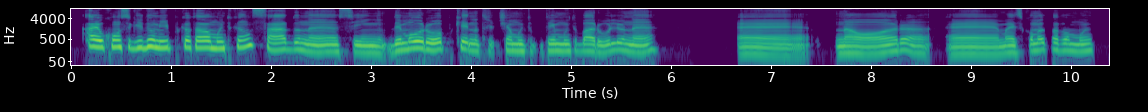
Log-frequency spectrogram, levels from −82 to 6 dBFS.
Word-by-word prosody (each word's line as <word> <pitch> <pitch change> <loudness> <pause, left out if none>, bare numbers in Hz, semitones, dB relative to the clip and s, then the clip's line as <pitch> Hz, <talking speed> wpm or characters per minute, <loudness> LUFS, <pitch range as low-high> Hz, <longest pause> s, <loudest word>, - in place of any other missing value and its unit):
Ah, 235 - +4
eu 220 - +8
consegui 215 -3 +2
dormir, 215 -2 +5
porque 210 - -3
eu - - +6
estava 210 0 +4
muito 195 0 +1
cansado, 180 -8 0
né, 140 -3 +1
assim, 130 -3 -1
demorou 175 +3 +3
porque 190 +2 -2
tri 135 - -13
tinha 160 - -3
muito 150 -1 -1
tem 155 - -1
muito 150 0 -1
barulho, 150 +2 -1
né, 140 +2 -1 0.8
eh, 105 -4 -3 0.3
na 125 +1 0
hora, 125 +3 -1 0.2
eh, 110 0 -2
mas 125 0 -2
como 155 +5 -3
eu - - +1
estava 170 -2 -4
muito 150 +1 -3
150 Hz, 170 wpm, -21 LUFS, 125-180 Hz, 0.8 s, eu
